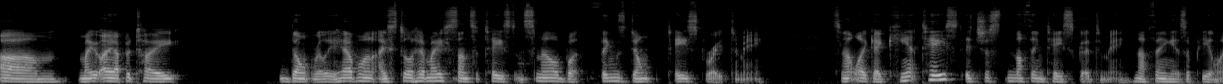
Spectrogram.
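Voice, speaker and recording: This woman has a very deep, low pitch and speaks at a fairly slow pace. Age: 60s. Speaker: vlogger sharing health update. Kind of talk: casual video diary. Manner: halting with fillers.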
